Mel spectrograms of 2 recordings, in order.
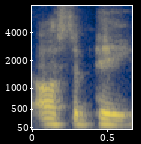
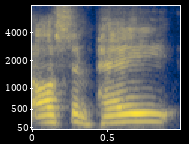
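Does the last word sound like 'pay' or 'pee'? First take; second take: pee; pay. First: The last word rhymes with 'see'. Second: The last word rhymes with 'day'. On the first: "others have called it Austin P" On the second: "some have called it Austin Pay"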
